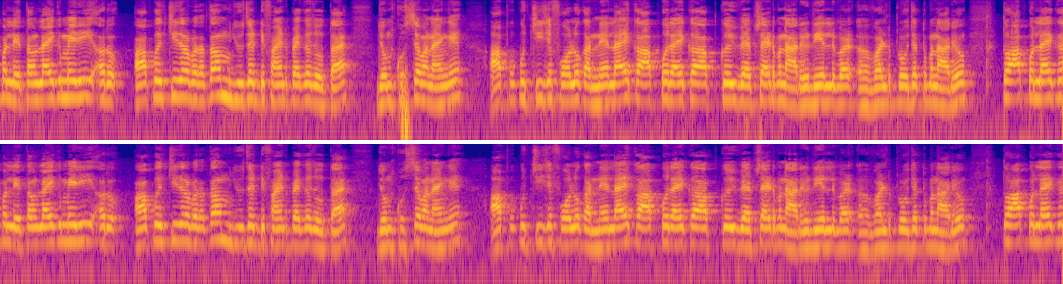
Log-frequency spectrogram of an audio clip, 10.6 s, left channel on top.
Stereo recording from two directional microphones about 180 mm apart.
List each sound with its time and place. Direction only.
0.0 s speech: 50° left (ahead or behind)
